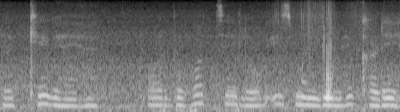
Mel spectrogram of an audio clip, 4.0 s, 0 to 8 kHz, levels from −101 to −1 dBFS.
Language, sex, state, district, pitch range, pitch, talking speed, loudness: Hindi, female, Punjab, Pathankot, 185-200 Hz, 195 Hz, 180 wpm, -25 LUFS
